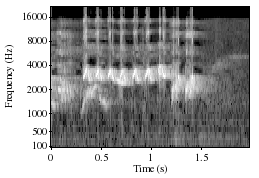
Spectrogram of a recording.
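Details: Greater green leafbird, a caged songbird, delivering a full song packed with borrowed phrases: a quick string of about eight bright, evenly spaced chirping notes followed by a short slurred whistle that fades out.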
